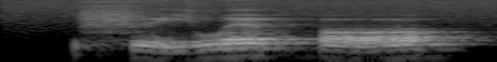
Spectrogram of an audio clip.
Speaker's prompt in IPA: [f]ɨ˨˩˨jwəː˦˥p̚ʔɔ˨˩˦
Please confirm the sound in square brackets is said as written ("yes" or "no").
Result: yes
